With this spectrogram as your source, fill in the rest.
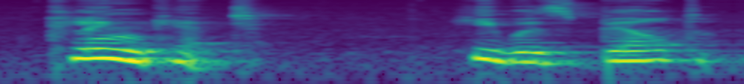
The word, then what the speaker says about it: Tlingit: Garvey said he was a Tlingit Indian, pronouncing Tlingit proudly with a clicking of his tongue, as if saying, Tlingit.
